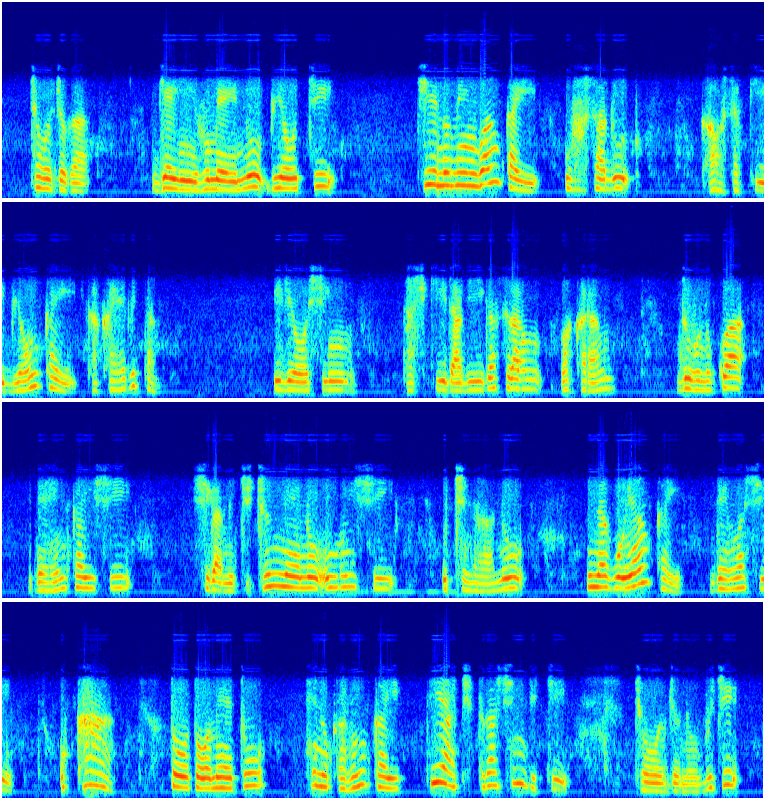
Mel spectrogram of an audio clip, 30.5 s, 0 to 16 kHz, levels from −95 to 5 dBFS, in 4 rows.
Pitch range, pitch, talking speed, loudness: 165-225 Hz, 195 Hz, 190 characters per minute, -20 LUFS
